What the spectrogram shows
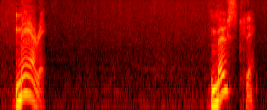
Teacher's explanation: Americans usually keep the full E sound, Mary, while the English soften it almost to an I sound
